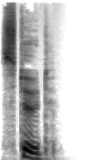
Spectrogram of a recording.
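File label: "stood", British English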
